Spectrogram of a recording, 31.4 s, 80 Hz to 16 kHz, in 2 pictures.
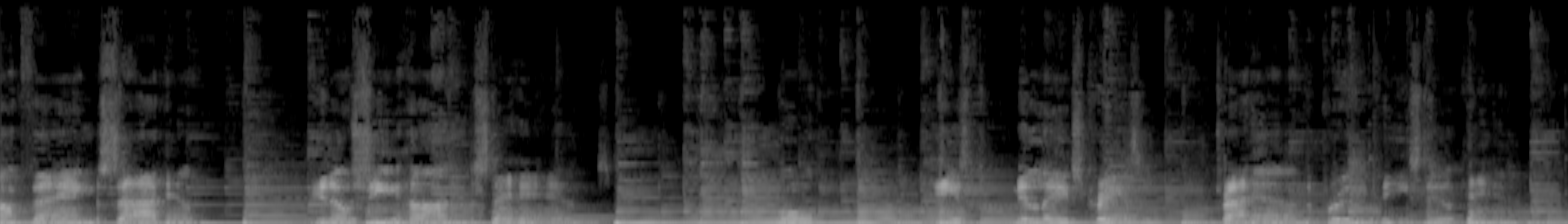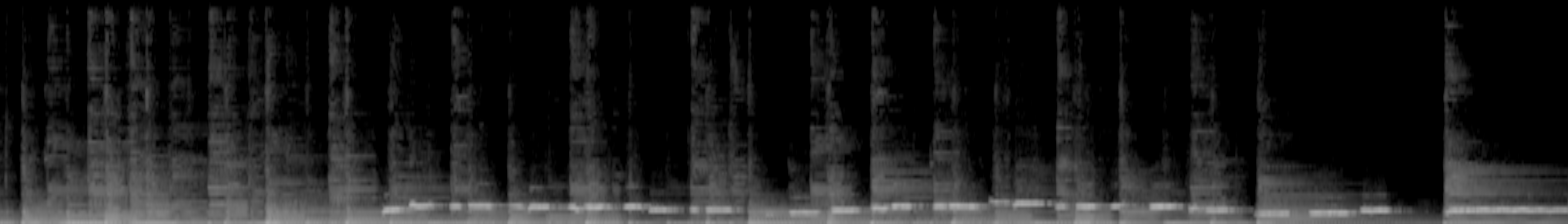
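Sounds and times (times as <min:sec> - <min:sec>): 
guitar strumming: 0:00.0 - 0:31.3
speech: 0:03.2 - 0:06.1, 0:07.8 - 0:08.3, 0:09.4 - 0:11.4, 0:12.2 - 0:15.3
person whistling a melody: 0:19.4 - 0:31.3.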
